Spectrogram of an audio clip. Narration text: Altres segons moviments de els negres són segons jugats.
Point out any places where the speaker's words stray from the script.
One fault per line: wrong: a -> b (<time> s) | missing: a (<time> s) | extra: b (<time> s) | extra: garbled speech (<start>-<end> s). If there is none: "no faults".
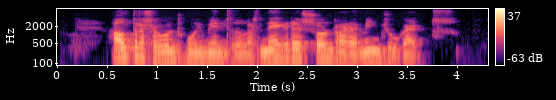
wrong: els -> les (1.9 s)
wrong: segons -> rarament (2.9 s)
